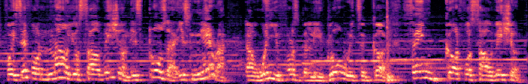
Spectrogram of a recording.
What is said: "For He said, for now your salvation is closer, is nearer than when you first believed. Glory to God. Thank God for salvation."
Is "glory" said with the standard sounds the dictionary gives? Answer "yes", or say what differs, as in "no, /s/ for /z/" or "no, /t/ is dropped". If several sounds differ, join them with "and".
no, /w/ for /ɹ/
